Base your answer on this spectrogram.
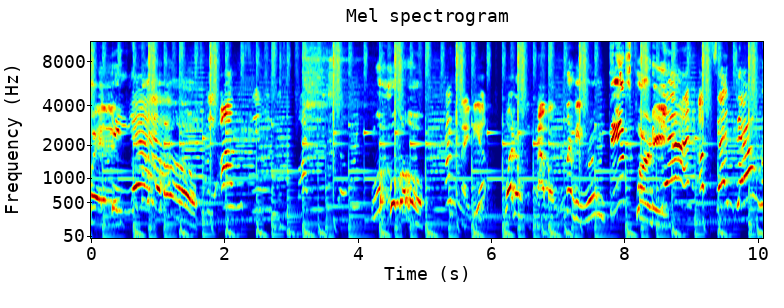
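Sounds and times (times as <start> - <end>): upbeat music with steady beat: 0.0 - 10.0.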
